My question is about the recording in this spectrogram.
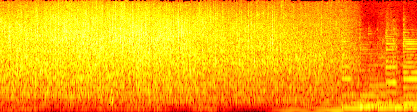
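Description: Steady rush of a mountain stream running over rocks. Near the end background music comes in, opening with a low held bass note and then a melody of separate notes.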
